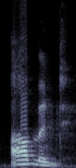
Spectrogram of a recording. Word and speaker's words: almond: सो आमंड में जो एल है वो बिल्कुल साइलेंट है और उसे उसे यूज नहीं करना है।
